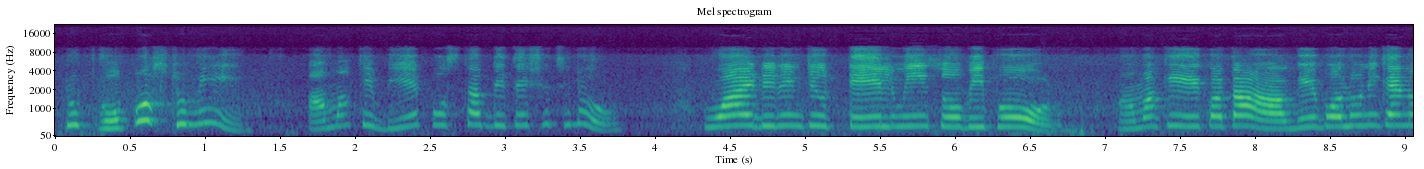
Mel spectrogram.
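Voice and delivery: high, slow, stunned disbelief; shocked. Acted. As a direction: gasp it out as news lands.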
